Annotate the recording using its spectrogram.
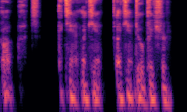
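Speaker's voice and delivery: acted tearful, crying voice. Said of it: "And I'm clearly crying".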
